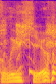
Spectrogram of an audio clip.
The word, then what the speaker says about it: Luxu: Lushu is the most ancient name. It's not that hard to say. Just don't think of how it's spelled.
